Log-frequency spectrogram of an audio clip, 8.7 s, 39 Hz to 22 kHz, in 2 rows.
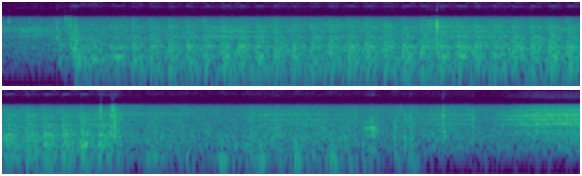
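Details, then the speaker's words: GMC Safari van, sat unused much of the winter, 14°F: several seconds of steady cranking with a couple of weak catches that die out; crank no start, owner suspects wet distributor cap, later found corroded. "it'll it'll run out a little bit but not much and not enough to get it going so uh and looks like I better get started pull this dog house off I'm thinking I'm probably Distributors probably wet distributor cap"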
